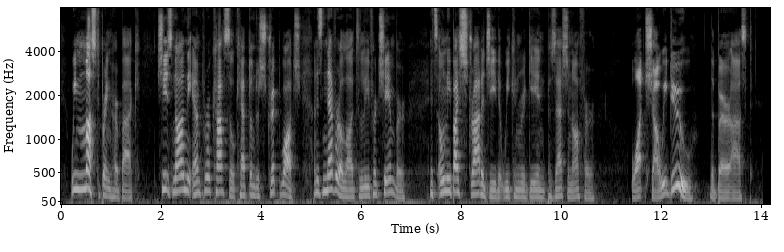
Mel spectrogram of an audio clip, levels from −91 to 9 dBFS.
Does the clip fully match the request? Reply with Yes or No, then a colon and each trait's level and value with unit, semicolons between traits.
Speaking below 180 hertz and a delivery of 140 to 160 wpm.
No: medium, 140 Hz; average, 185 wpm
